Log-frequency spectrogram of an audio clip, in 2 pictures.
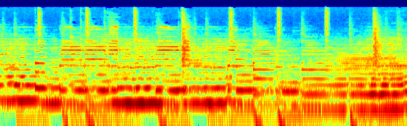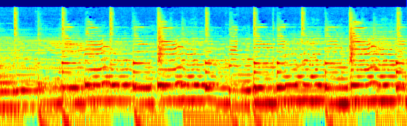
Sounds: playing sitar

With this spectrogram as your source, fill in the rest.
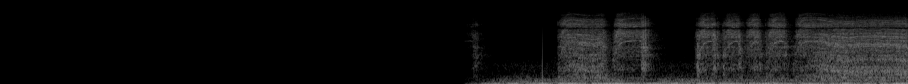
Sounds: Tools

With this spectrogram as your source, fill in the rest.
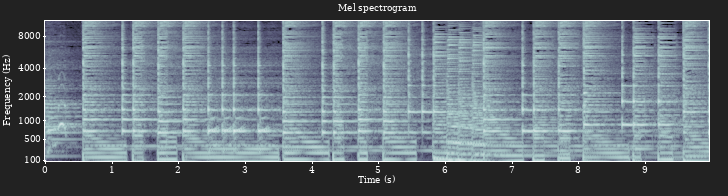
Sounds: Music, Video game music

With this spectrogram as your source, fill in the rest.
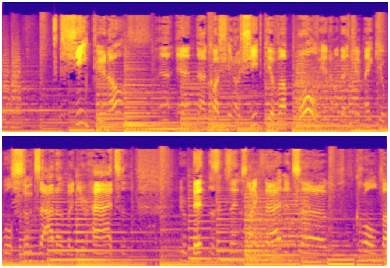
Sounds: Speech, Music

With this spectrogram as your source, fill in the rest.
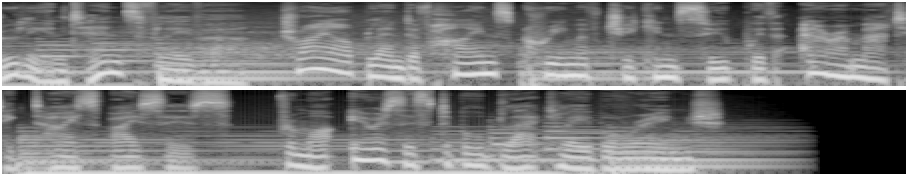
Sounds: Speech, Music

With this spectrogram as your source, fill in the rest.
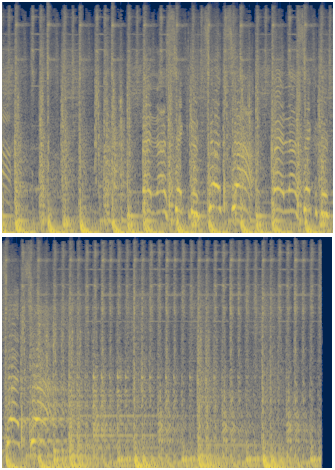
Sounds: Music

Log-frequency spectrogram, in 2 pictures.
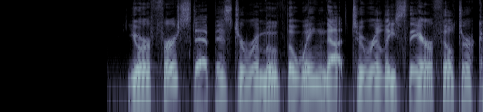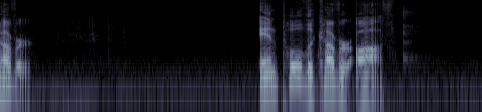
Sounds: Speech

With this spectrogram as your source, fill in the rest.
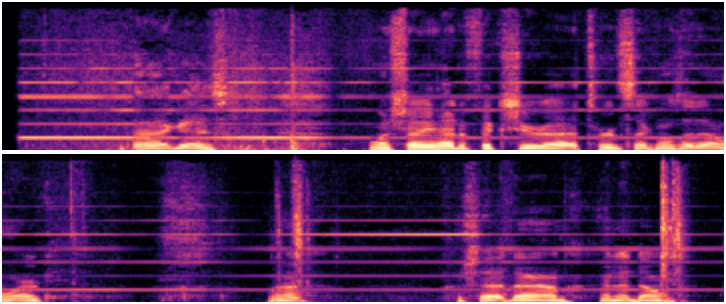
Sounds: Speech

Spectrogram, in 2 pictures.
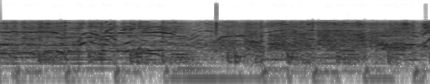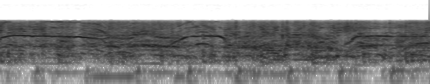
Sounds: Speech

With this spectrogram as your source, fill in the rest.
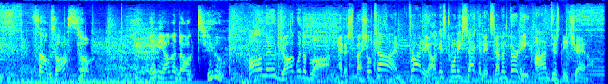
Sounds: Speech, Music

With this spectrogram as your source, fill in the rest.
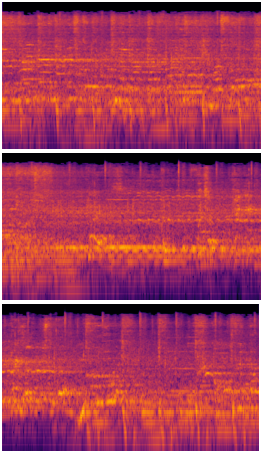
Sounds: rope skipping

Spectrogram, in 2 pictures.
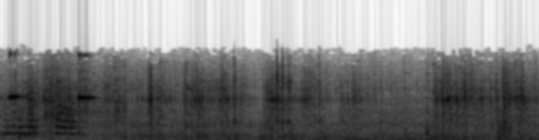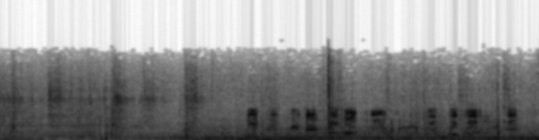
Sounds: Railroad car, Vehicle, Train, Rail transport, Speech

